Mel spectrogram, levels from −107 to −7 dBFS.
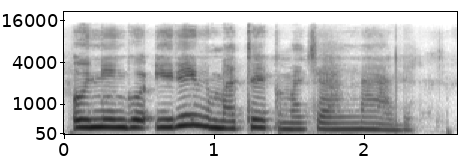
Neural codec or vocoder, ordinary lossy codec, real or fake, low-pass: codec, 32 kHz, 1.9 kbps, SNAC; none; fake; 14.4 kHz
